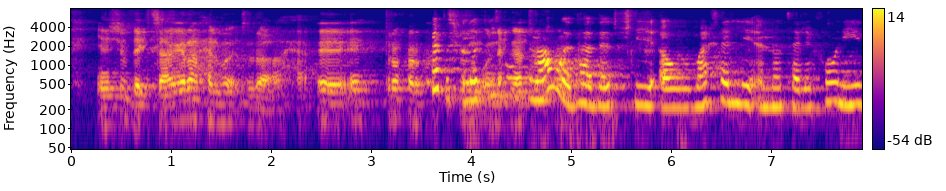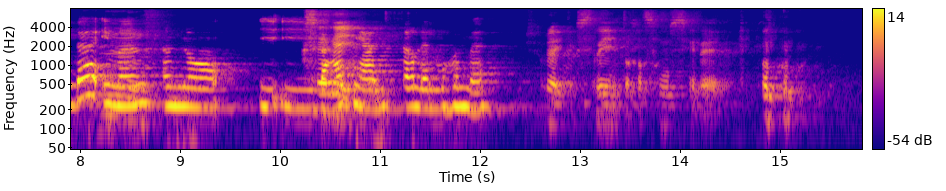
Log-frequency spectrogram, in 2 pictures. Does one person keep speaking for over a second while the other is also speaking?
Yes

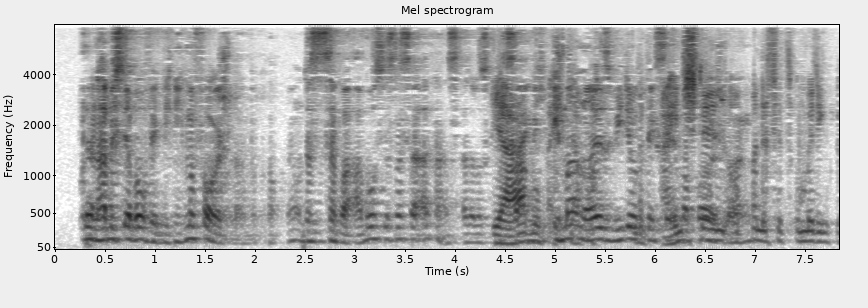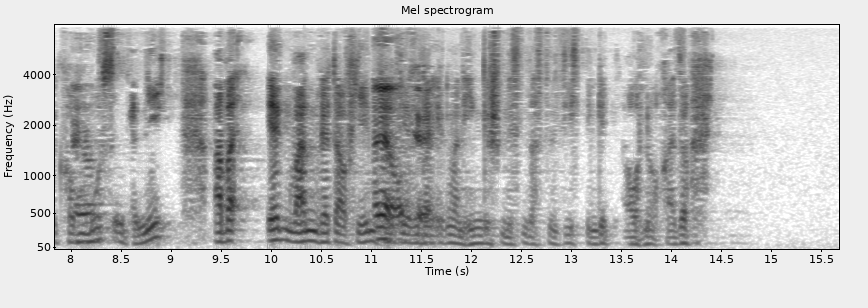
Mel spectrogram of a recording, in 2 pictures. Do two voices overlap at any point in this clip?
Yes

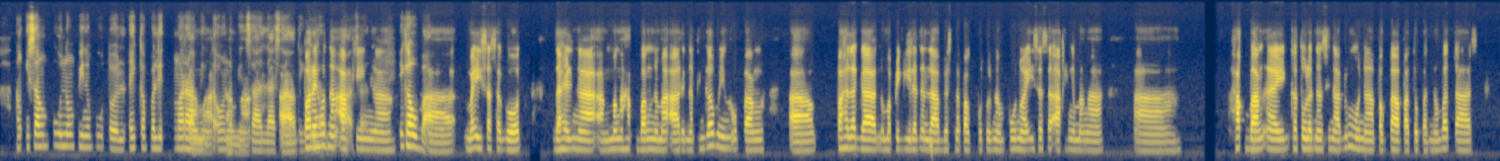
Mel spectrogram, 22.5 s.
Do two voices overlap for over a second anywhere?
Yes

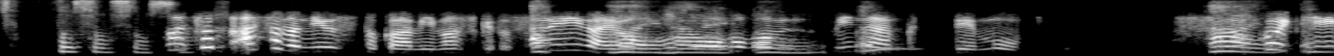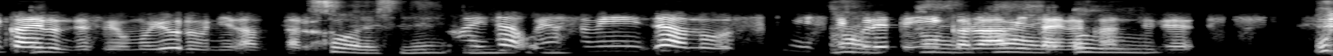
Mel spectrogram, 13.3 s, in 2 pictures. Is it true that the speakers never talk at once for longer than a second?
No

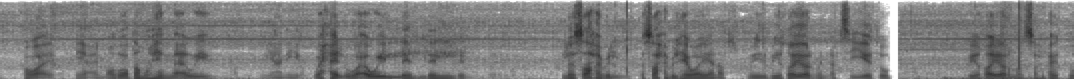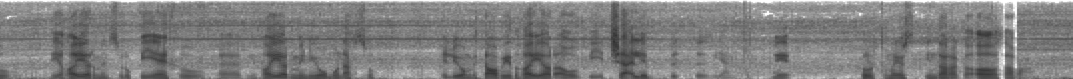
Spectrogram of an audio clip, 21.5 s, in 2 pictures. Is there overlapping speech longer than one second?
No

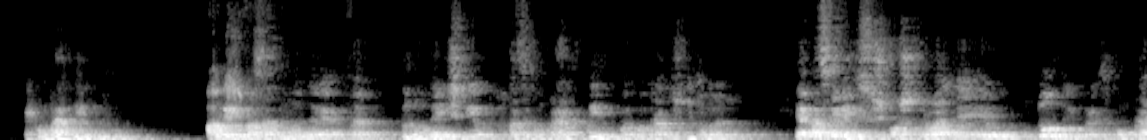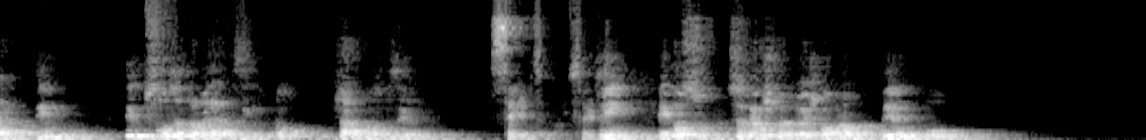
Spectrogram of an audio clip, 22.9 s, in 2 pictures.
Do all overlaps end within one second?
Yes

